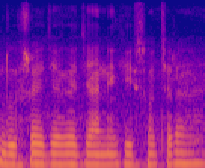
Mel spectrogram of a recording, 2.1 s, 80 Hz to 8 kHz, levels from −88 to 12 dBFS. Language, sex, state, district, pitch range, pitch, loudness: Hindi, male, Bihar, Begusarai, 130-135 Hz, 135 Hz, -25 LUFS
